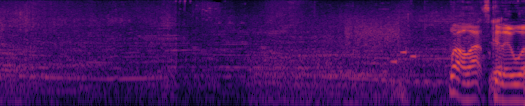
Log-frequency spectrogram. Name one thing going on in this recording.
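Racing car engines drone and whine as the cars pass.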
